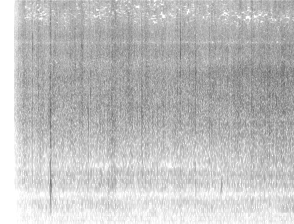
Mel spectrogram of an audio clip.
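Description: Chopped onion, potato and pepper sizzling steadily as they fry in oil in a steel pot, starting just after a brief gap. A metal spoon clicks once against the pot about a second in.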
